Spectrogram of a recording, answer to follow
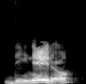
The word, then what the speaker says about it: dinero: The D on dinero is after an N, which is a nasal sound, causing that D also to be hard.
